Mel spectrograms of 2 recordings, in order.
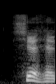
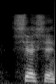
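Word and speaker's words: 谢谢: And if you were to say 谢谢 or 客气 as two definite fourth tones, people would still have no problem understanding what you're saying.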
